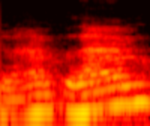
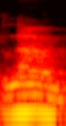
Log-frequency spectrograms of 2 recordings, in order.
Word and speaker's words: lamb: Duck, rabbit, lamb, cordero. Okay? Lamb. Don't pronounce the B at the end.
